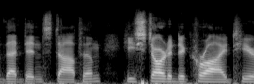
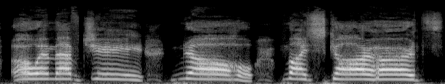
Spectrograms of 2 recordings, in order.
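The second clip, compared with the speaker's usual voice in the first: high, loud, drawn-out wail; screaming; 11 semitones higher, 7 dB louder, slower than usual. A narrator's reading. Vampire screaming as his scar hurts, loud high scream. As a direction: scream in pain, stretching the last words. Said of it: "he started to scream".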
